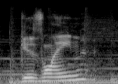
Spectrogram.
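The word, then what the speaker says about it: Ghislaine: Not Gizlane. How the do I actually pronounce this? Gizlane. like Giz like G like Guz Lane Maxwell but just call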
